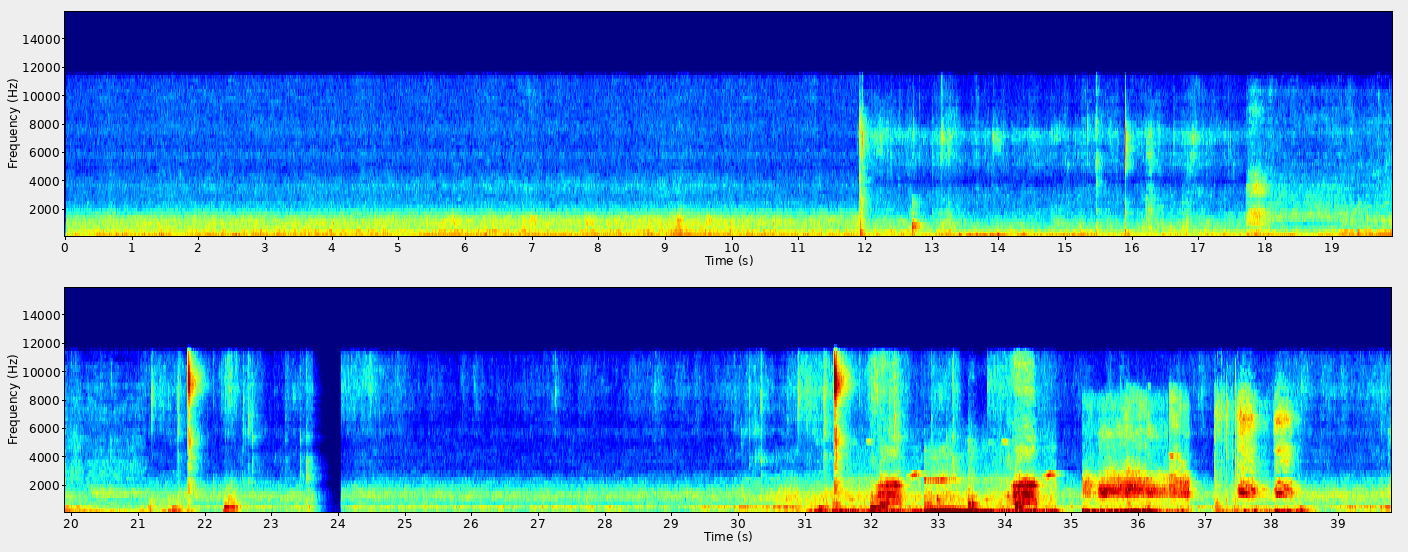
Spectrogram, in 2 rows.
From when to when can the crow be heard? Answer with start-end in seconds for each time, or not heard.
31.4-38.5.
